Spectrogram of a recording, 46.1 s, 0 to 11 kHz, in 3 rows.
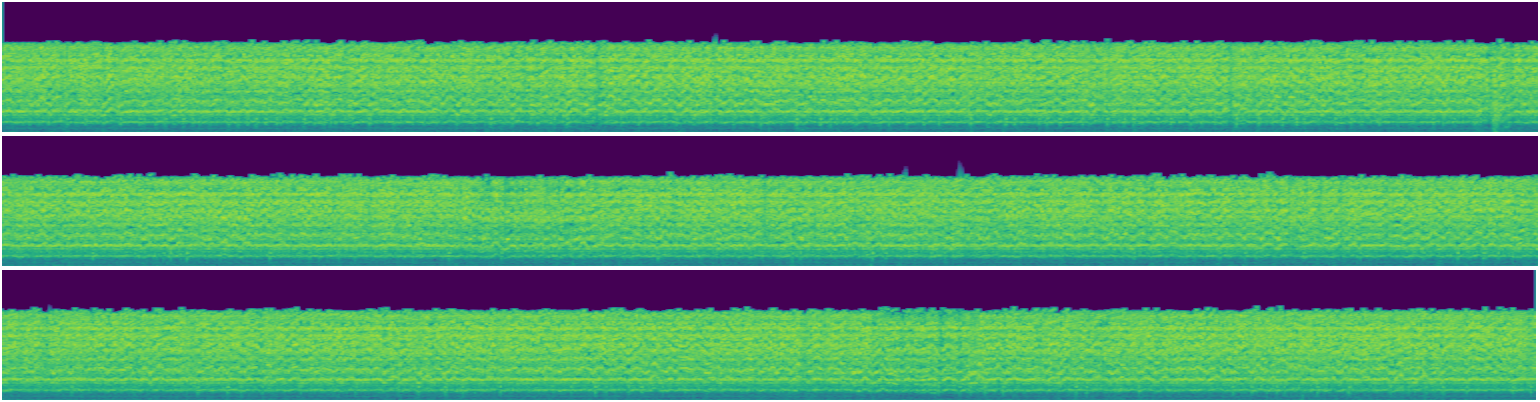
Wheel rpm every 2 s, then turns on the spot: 230, 230, 230, 230, 230, 230, 230, 240, 230, 230, 220, 240, 240, 240, 230, 240, 230, 230, 230, 220, 230, 230, 230.
none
